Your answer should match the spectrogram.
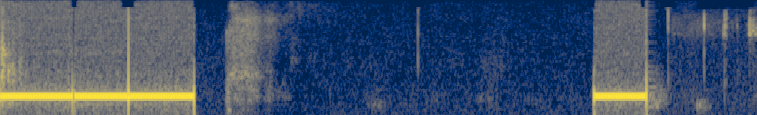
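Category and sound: signal or alarm, telephone ringback tone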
